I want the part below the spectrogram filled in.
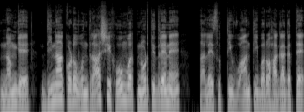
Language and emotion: Kannada, disgusted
